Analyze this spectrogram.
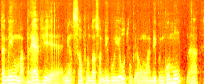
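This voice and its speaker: A man with an unremarkable speaking voice talks at a fairly quick pace and medium pitch with ordinary pitch variation, in a very clean recording with a silent background. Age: 60s. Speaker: intellectual property lawyer. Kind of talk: podcast interview.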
